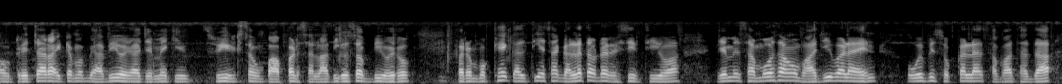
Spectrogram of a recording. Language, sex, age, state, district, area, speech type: Sindhi, male, 18-30, Madhya Pradesh, Katni, urban, spontaneous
